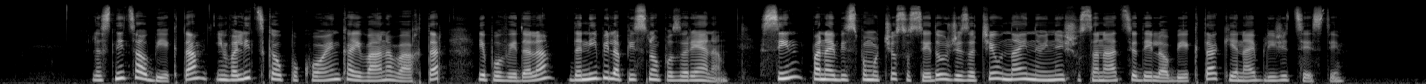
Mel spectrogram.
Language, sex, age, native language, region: Slovenian, female, 18-29, Slovenian, Primorsko-notranjska region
